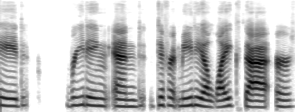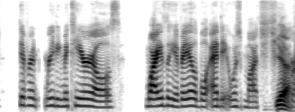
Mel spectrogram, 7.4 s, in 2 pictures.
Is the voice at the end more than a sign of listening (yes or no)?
yes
